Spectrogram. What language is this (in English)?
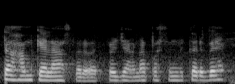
Maithili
